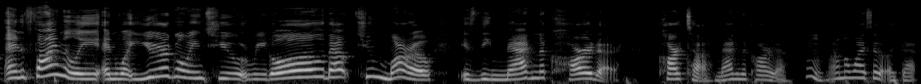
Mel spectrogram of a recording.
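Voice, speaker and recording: Chatty upbeat woman teacher. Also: sits high. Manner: chatty, upbeat, filler-heavy, addresses students as friends. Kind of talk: casual recorded online lesson.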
